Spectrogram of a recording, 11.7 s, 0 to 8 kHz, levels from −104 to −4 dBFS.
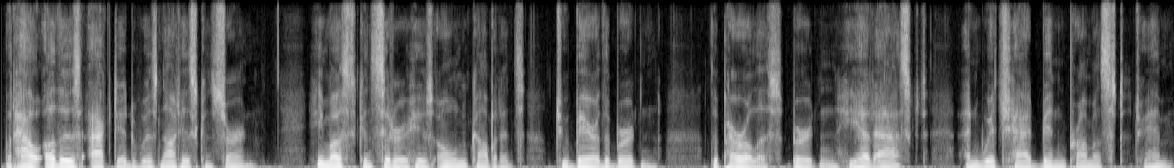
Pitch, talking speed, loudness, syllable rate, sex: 125 Hz, 155 wpm, -18 LUFS, 4.7 syllables/s, male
